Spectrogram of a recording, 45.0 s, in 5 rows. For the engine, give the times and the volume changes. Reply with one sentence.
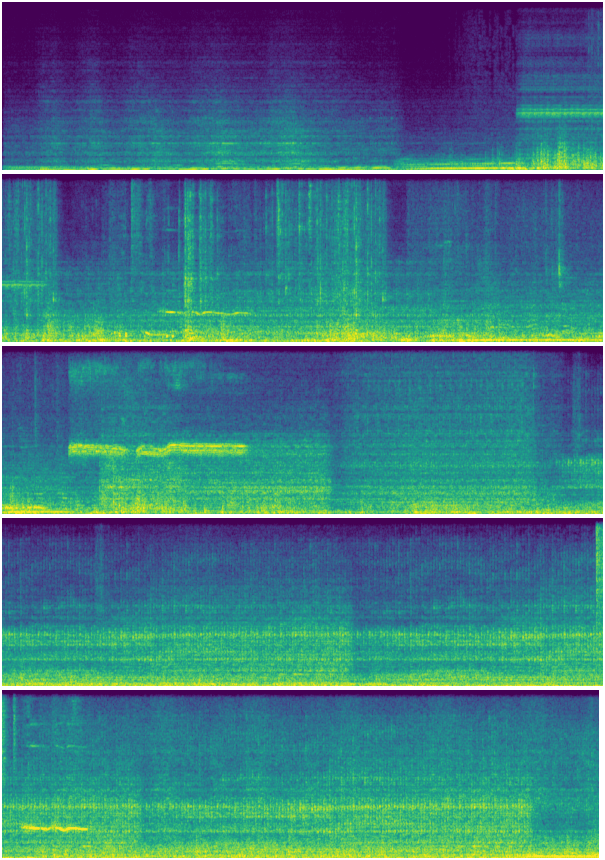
The engine can be heard from 0.0 to 44.9 s, getting louder.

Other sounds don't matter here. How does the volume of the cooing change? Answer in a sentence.
The loudness of the cooing stays about the same.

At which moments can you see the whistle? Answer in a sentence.
The whistle can be heard from 10.9 to 12.7 s, from 19.0 to 21.8 s and from 36.0 to 37.4 s.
